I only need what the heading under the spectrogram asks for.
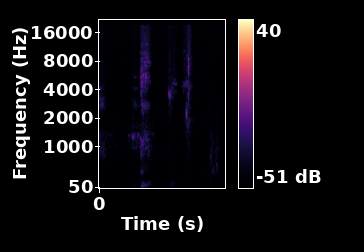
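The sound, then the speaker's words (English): Wet mouth sounds of someone sipping coffee, a few short slurps and swallows spread over a couple of seconds with no talking. “I'm going to sip this coffee real quick.”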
